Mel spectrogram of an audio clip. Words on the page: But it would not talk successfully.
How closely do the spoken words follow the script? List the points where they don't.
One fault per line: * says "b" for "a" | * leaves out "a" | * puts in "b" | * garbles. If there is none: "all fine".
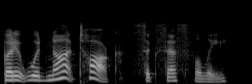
all fine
